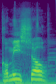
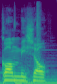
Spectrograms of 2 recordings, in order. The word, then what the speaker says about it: Commisso: Some pronounce it Commisso, others pronounce it Commisso.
